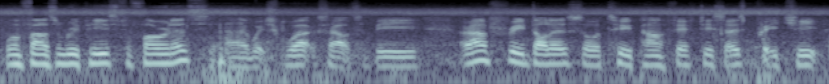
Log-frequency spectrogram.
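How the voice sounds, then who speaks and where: A man's voice: mid-range voice, fairly quick. Chatty man vlogging outdoors. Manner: chatty, rambling, lots of ums. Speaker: travel vlogger. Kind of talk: casual travel vlog narration. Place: outdoors on a rock trail. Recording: outdoor noise with insects and crickets.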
